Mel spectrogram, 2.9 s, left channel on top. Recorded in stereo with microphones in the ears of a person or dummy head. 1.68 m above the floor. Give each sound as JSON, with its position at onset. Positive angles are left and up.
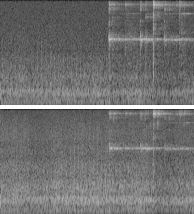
{"t": 1.6, "sound": "cutlery clinking", "side_deg": 15, "distance_m": 0.8}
